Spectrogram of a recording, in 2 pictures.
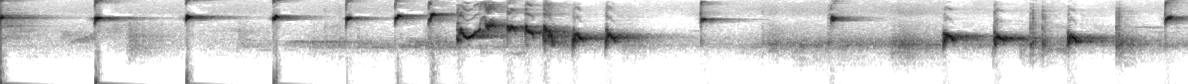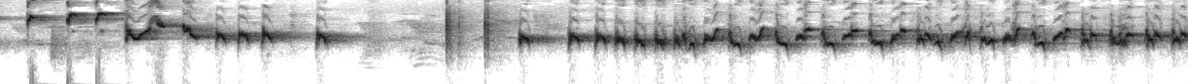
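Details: Actively singing white-rumped shama delivering high, sharp repeated whistles that lead into warbling slurred phrases and a long, fast, rapid chattering trill at the end.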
